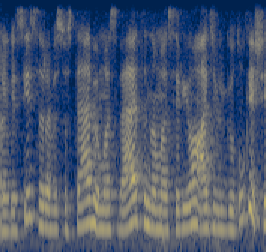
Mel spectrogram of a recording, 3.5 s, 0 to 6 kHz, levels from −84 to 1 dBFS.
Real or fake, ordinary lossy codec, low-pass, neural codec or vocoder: fake; Opus, 32 kbps; 5.4 kHz; vocoder, 24 kHz, 100 mel bands, Vocos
